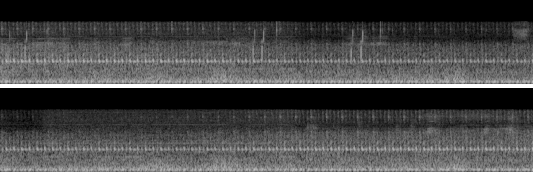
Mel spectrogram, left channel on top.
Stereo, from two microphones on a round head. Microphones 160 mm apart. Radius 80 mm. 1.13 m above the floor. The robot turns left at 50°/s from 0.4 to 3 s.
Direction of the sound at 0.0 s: 105° left.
